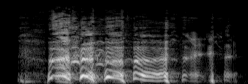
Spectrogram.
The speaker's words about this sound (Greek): είπε βήχοντα.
